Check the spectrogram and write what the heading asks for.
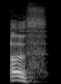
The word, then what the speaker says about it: œuf: Voilà pourquoi la graphie oe e se lit e. Voilà pourquoi on écrit sœur, cœur, œuf, meur et cetera.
